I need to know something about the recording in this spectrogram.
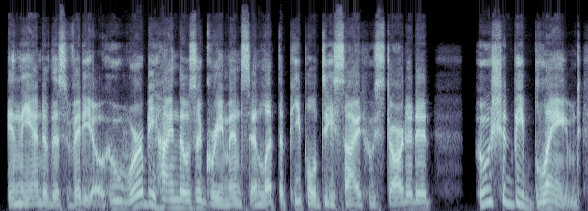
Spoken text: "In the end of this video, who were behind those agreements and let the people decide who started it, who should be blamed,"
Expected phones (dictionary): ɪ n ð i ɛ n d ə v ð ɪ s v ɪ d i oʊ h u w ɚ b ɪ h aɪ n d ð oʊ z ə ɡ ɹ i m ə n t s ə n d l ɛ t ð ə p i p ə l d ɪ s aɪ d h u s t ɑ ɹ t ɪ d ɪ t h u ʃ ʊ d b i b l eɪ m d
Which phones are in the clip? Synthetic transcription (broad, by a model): ɪ n ð i ɛ n d ə v ð ɪ s v ɪ d i oʊ h u w ɚ b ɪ h aɪ n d ð oʊ z ə ɡ ɹ i m ə n t s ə n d l ɛ t ð ə p i p l d ɪ s aɪ d h u s t ɑ ɹ t ɪ d ɪ t h u ʃ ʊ d b i b l eɪ m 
